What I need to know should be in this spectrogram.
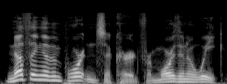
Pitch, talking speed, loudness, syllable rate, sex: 135 Hz, 235 wpm, -19 LUFS, 7.0 syllables/s, male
